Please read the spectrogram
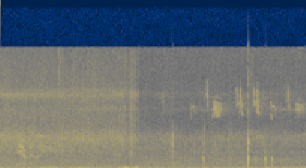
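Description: Wind buffeting the microphone outdoors, gusting louder and then cutting off abruptly about two seconds in. After that comes quieter open-air background with a few faint clicks.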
